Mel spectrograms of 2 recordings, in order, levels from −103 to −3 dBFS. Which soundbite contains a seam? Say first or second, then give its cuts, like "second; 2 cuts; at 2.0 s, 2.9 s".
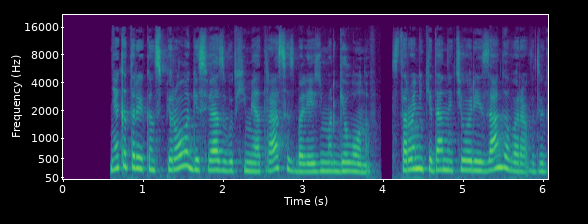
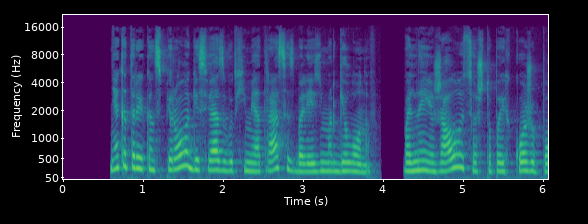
first; 1 cut; at 4.0 s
